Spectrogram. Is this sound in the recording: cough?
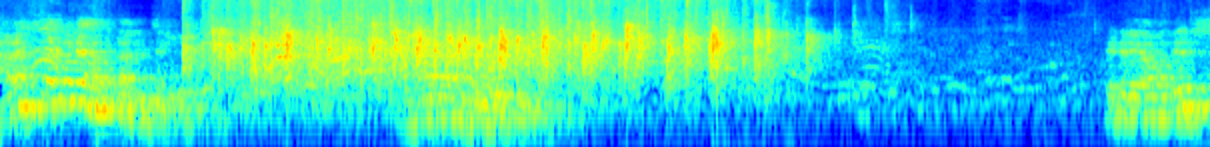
no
